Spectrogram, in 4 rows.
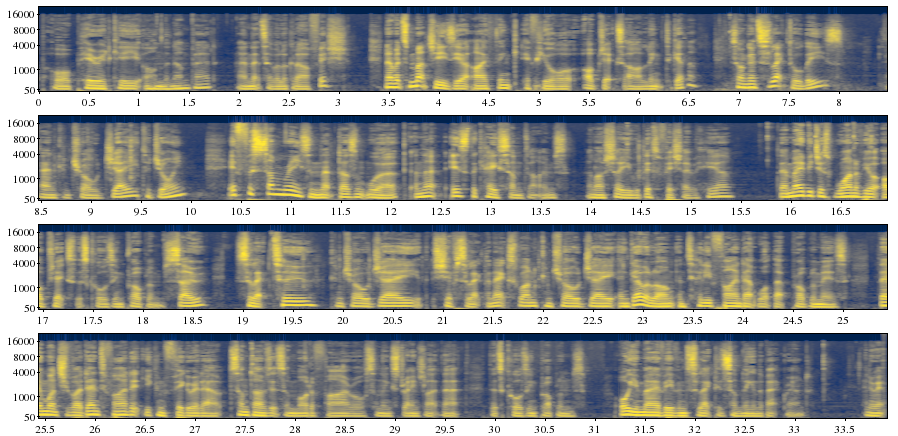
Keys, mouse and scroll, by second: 1.6 scroll down 2, 1.9-7.0 middle drag, 7.0 drag, 9.3 ctrl+j, 13.8-15.7 shift+middle drag, 15.7 click, 16.2 click, 16.6-16.9 drag, 19.3 shift+click, 20.4 ctrl+j, 20.8 shift+click, 22.1 ctrl+j, 22.8 middle drag, 31.1-31.4 scroll down 2, 33.3-33.9 middle drag.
